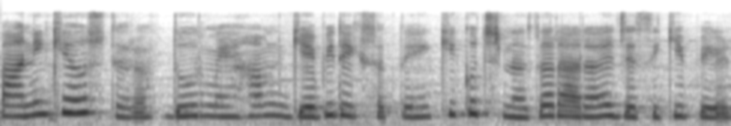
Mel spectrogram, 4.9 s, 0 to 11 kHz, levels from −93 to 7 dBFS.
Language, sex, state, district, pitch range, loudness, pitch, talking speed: Hindi, female, Bihar, Purnia, 255-290 Hz, -24 LUFS, 275 Hz, 260 wpm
